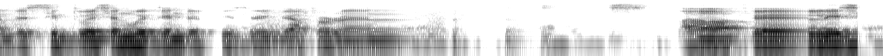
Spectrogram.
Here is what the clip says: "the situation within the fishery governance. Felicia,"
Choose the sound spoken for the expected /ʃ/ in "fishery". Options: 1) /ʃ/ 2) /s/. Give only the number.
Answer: 2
